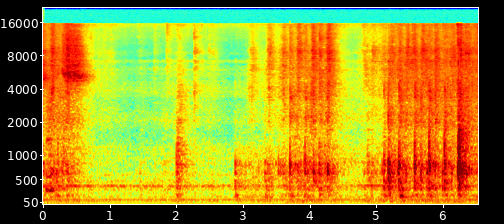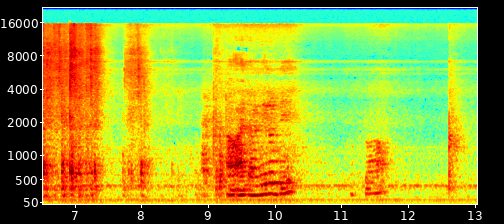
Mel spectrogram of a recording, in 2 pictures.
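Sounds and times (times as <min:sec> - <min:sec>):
spoon stirring batter in jug: 0:02.9 - 0:08.1.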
